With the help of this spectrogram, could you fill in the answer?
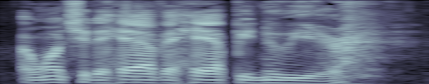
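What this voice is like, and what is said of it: Put-on Chicago accent. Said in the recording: “that Chicago accent”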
